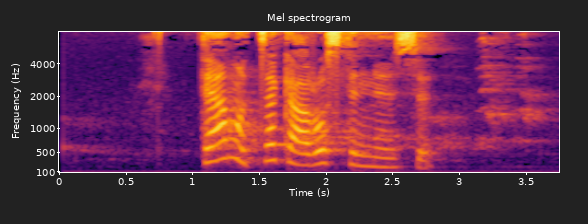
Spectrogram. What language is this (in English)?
Kabyle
